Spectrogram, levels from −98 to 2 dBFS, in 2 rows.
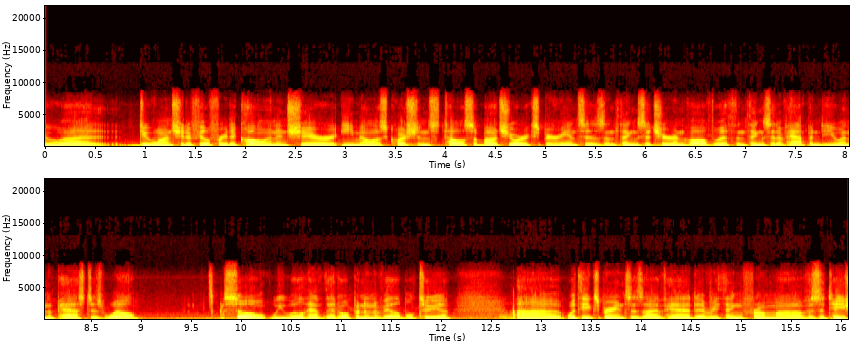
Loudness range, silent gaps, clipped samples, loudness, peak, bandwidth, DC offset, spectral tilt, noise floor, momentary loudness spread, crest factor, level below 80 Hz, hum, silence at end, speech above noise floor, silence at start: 1 LU; none; under 0.1%; -17 LUFS; -2 dBFS; 8.4 kHz; under 0.1%; -7 dB/octave; -39 dBFS; 4 LU; 14 dB; -34 dBFS; none; 0 s; 23 dB; 0 s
